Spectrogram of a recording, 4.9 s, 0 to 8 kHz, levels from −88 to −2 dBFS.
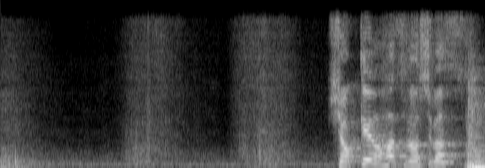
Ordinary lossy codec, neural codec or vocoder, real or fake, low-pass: none; codec, 44.1 kHz, 7.8 kbps, DAC; fake; 7.2 kHz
